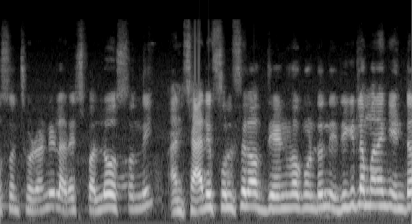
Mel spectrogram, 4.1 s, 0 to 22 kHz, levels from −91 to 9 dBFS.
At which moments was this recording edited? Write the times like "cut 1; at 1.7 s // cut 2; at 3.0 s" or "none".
cut 1; at 1.6 s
